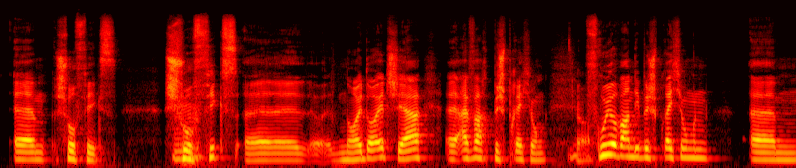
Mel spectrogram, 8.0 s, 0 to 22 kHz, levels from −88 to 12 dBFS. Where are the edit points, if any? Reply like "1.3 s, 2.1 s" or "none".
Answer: none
